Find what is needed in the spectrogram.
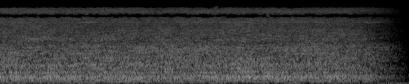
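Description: Handheld hair dryer blowing steadily, an even rushing whoosh that fades out near the end.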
